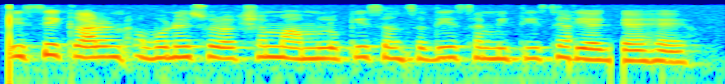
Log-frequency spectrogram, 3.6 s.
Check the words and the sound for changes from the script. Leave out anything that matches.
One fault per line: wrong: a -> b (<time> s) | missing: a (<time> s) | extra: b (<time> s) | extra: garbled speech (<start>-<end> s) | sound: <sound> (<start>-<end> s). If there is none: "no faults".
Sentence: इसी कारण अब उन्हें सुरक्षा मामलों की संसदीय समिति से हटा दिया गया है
missing: हटा (2.8 s)
sound: dropout (3.1-3.1 s)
